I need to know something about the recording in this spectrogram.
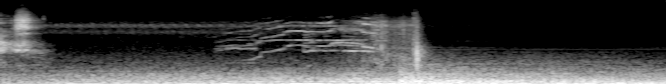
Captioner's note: door creaking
